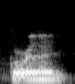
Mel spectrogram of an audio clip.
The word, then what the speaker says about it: Gorilladons: One are the gorilladons. Pronounce it Gorilladons, yes.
